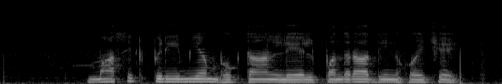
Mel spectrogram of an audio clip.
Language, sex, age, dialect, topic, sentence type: Maithili, male, 25-30, Eastern / Thethi, banking, statement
